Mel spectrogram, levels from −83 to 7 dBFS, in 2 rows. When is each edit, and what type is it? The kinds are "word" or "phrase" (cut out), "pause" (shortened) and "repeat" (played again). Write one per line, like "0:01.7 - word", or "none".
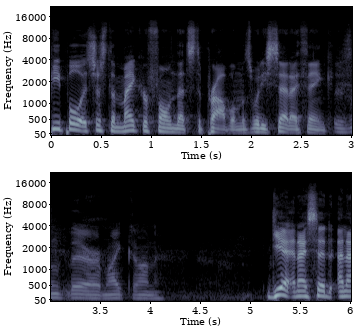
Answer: none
